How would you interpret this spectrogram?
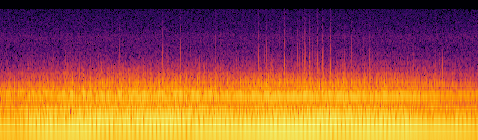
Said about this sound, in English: There she blows. A great liner bound for Cathay, bound for Singapore, bound for Philadelphia, bound for any place that'll take you away from the routine. Do you argue that it's not the idea of escape which makes a ship's whistle romantic?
